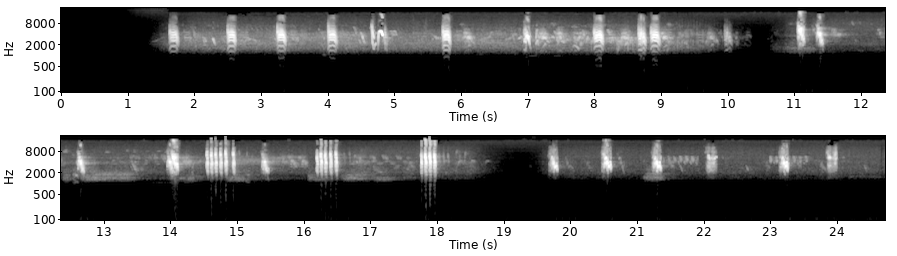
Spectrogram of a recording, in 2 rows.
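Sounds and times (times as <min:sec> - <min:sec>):
bird song of sharp high chirps: 0:01.4 - 0:18.8, 0:19.6 - 0:24.7.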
